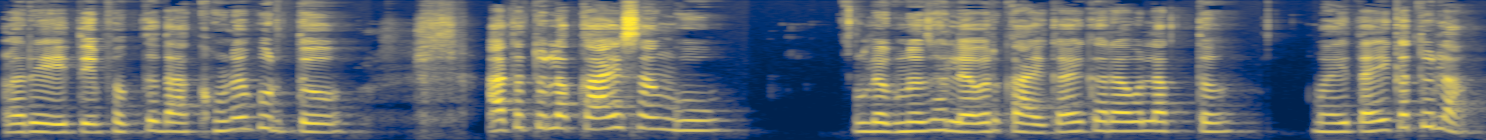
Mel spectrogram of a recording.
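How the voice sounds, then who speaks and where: A woman narrating a romantic story and reading every character's lines in a lively, playful way. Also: a little high, moderate pace.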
